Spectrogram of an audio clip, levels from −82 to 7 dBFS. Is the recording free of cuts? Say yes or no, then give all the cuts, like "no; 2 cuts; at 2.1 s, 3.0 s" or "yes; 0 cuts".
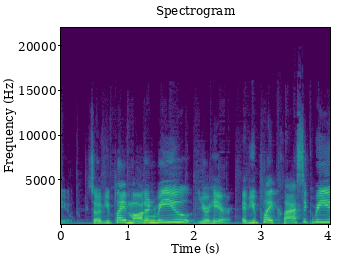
no; 1 cut; at 2.0 s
